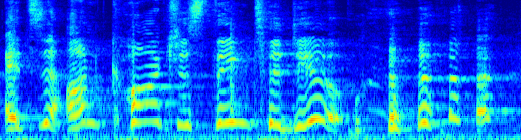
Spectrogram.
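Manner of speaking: high laughing protest. Real, not acted. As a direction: laugh through the words.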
